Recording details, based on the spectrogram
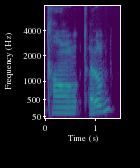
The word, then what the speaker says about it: Köln: They played Köln.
